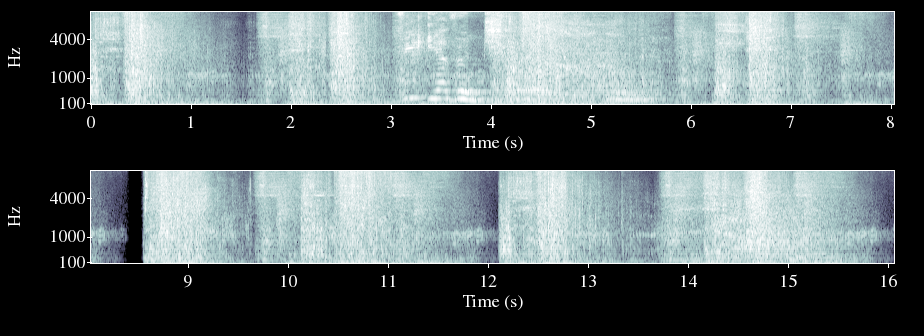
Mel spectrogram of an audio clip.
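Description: Game spell effects and attacks crackle and whoosh in quick bursts.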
